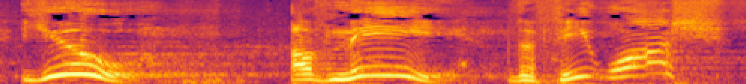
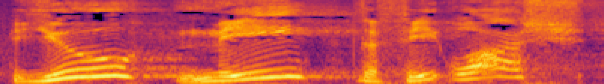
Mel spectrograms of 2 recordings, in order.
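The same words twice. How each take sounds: First: High, loud, slow and halting; each word pushed out high with a rising wash; literal word order. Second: High, halting, slow rise on wash; literal word order. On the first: Preacher rendering Peter's Greek literally, high halting rise. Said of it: "The first two words is". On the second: Preacher repeating Peter's literal question, high halting rise. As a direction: spell the words out one by one. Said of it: "The first two words is "you and me". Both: Shown as a demonstration.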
